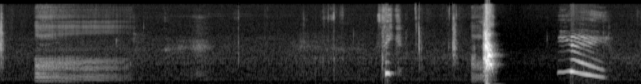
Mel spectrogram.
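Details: Dog missing someone indoors: a drawn-out, wavering, nasal whine of over a second, then silence, a few clicks and knocks, and a final short falling whimper; no barking is heard.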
